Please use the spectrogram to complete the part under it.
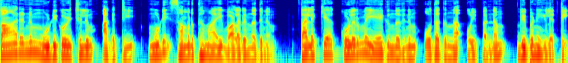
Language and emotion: Malayalam, neutral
